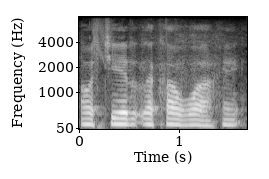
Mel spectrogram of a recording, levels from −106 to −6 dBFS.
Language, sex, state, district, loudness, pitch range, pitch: Hindi, male, Karnataka, Bangalore, -16 LUFS, 140-150 Hz, 150 Hz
